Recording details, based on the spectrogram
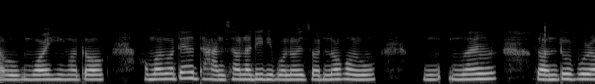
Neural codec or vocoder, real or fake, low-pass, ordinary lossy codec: codec, 16 kHz, 4.8 kbps, FACodec; fake; none; none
